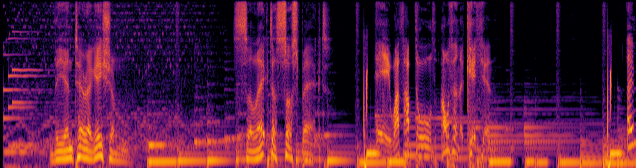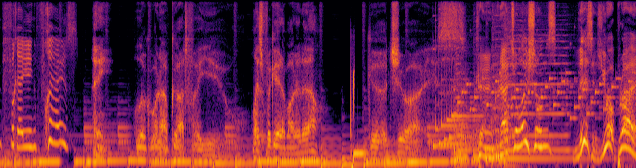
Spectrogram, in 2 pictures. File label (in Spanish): maquinas tragamonedas tragaperras voces off locutores ingles americano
